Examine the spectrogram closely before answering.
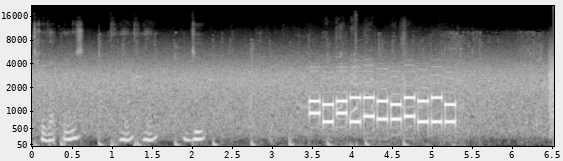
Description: DTMF, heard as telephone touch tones, dialled by machine, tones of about 130 ms, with a squelch burst at the end. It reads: 01039549231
